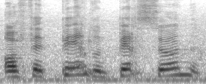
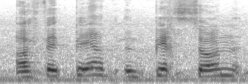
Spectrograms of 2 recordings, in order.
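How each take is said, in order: Both takes have the same delivery.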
